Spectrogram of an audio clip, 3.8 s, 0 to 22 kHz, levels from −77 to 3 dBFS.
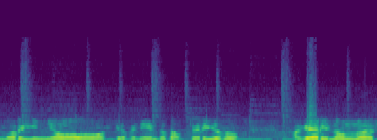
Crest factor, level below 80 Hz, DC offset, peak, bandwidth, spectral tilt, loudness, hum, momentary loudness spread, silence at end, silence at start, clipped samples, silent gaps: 14 dB; -36 dBFS; under 0.1%; 0 dBFS; 11 kHz; -6.5 dB/octave; -14 LUFS; none; 10 LU; 0 s; 0 s; under 0.1%; none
